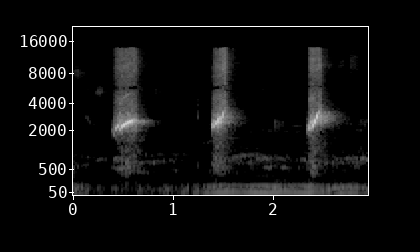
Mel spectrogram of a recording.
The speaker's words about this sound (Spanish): Si ven qué fácil, también lo puedo hacer silbando. Voy a hacer el triple de ese silbido.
